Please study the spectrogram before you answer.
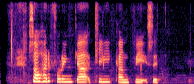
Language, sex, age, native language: Icelandic, female, 14, Icelandic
